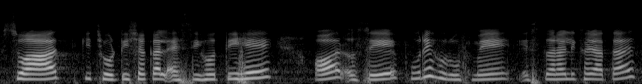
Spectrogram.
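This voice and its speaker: A woman's voice: fairly high pitch, takes it slowly, muffled recording. A woman school teacher giving a patient classroom lesson, asking questions and answering them herself. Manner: patient, repeats each point, asks and answers itself.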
